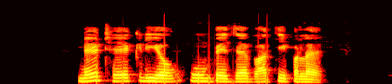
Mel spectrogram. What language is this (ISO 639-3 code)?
odk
